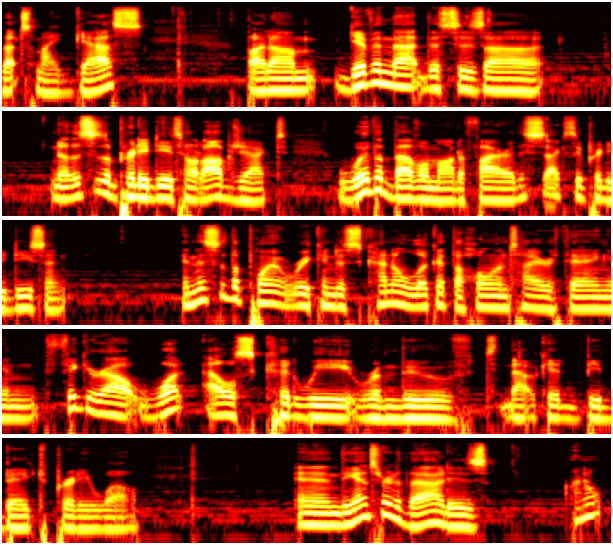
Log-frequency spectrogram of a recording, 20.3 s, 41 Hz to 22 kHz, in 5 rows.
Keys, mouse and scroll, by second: 0.0 ctrl+z, 1.0 ctrl+z, 1.4-2.9 drag, 3.1 ctrl+z, 3.6 ctrl+z, 3.9 ctrl+z, 4.1 middle click, 9.2-12.5 middle drag, 14.6 middle click, 16.1 middle click, 17.4 middle click, 19.7 shift+middle click.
